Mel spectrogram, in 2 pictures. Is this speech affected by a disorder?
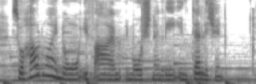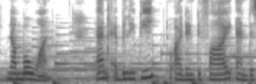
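No.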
